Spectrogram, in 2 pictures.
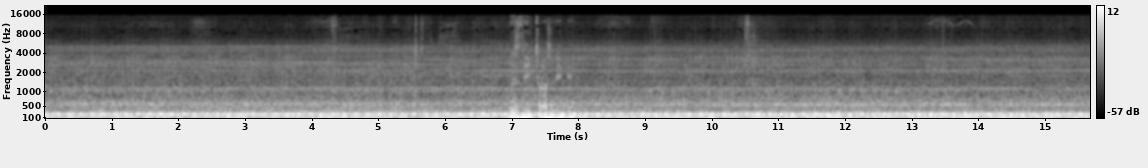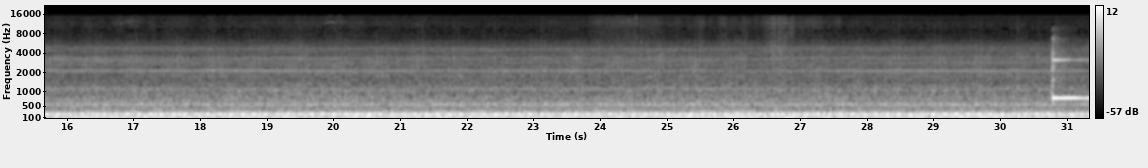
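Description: A steady low mechanical hum made of several steady tones, with a brief louder sound about seven seconds in.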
